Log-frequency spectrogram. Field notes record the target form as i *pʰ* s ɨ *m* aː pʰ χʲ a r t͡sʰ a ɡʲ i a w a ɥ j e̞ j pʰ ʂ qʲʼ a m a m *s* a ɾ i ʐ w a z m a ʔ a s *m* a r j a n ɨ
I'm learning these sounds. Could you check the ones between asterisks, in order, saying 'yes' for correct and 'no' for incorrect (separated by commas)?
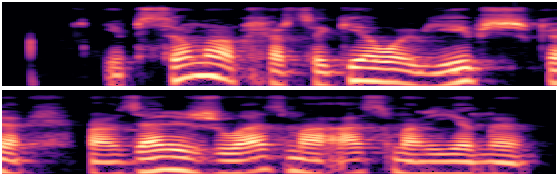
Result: yes, yes, no, yes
